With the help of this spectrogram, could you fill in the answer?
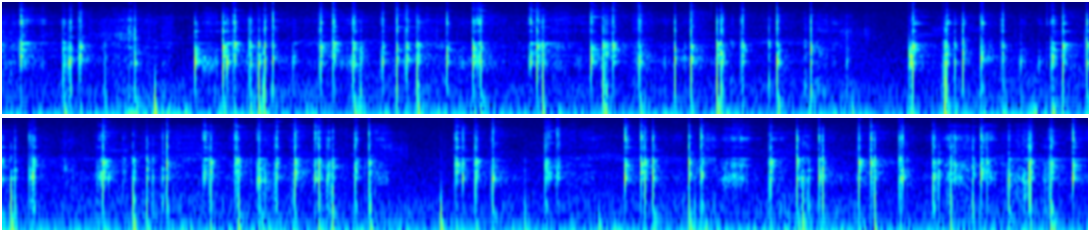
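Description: Long red nails tap and scratch a small oval metal tin lid with a silver rim and a blue painted top. The result is a rapid, uneven stream of sharp, bright metallic clicks and clinks that die away almost instantly, with a faint scratchy hiss between them. A steady low hum runs underneath.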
